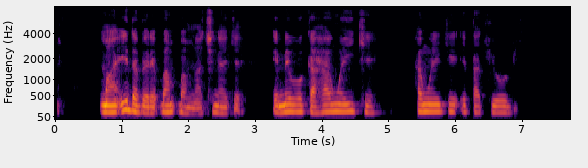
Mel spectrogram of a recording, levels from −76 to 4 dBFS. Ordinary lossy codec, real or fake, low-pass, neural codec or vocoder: none; real; none; none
